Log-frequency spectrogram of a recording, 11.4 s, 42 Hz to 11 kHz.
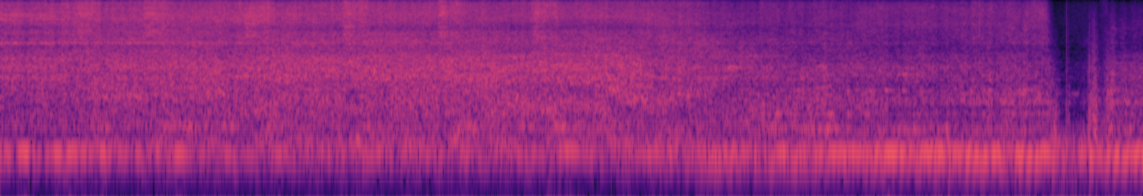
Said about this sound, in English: A sound of a SS69 Camaro, 350 small block, standard steel heads, my summer baby.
